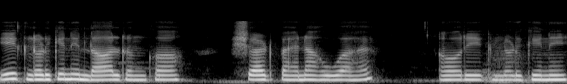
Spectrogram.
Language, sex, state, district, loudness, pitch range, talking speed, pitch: Hindi, female, Uttar Pradesh, Hamirpur, -14 LUFS, 205-215 Hz, 160 wpm, 215 Hz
